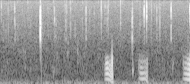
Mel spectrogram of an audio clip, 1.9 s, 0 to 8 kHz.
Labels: {"label": "biophony, knock croak", "recorder": "SoundTrap 300"}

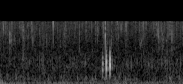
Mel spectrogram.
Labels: {"label": "biophony, damselfish", "recorder": "SoundTrap 500"}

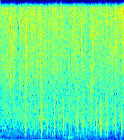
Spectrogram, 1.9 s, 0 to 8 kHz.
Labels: {"label": "biophony, rattle", "recorder": "SoundTrap 500"}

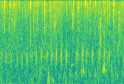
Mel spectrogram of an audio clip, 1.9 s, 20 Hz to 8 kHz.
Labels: {"label": "biophony, rattle", "recorder": "SoundTrap 500"}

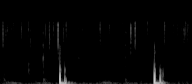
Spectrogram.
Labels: {"label": "biophony, double pulse", "recorder": "SoundTrap 300"}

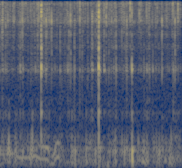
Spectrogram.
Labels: {"label": "biophony, cascading saw", "recorder": "HydroMoth"}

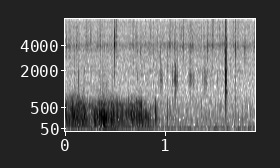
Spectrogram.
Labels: {"label": "biophony, growl", "recorder": "SoundTrap 600 or HydroMoth"}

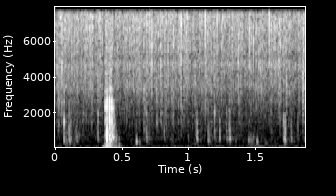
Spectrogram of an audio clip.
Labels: {"label": "biophony, sea urchins (Echinidae)", "recorder": "SoundTrap 600 or HydroMoth"}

